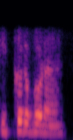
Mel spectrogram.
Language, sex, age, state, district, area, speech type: Odia, female, 45-60, Odisha, Angul, rural, conversation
